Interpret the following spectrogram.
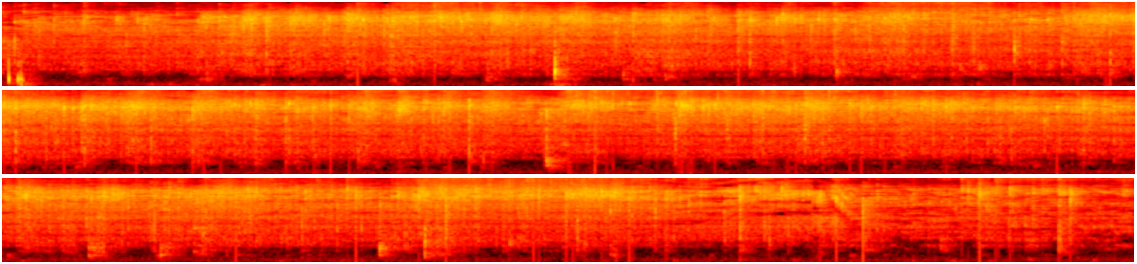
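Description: Carrots and shredded cabbage sizzling steadily in hot oil in a wok, stirred with a spatula that scrapes and clicks against the pan now and then.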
